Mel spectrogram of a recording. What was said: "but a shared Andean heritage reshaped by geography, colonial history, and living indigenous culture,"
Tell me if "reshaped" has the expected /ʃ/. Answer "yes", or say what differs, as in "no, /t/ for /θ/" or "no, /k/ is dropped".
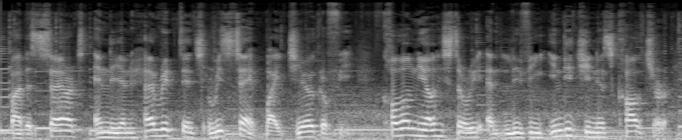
no, /s/ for /ʃ/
